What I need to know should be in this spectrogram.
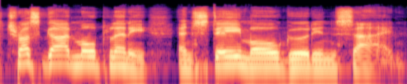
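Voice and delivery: slow, measured Hawaiian Pidgin; slow Hawaiian Pidgin sign-off; Hawaiian Pidgin accent. Acted. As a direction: wind down slowly in put-on Hawaiian Pidgin. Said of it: "in my best, uh, Pidgin accent".

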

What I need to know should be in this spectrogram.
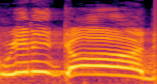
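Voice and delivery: high, slow mock wail; imitated weeping teenagers. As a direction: cry it out in an imitated tearful plea. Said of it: "They're weeping".

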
